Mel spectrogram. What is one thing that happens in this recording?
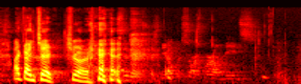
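A man laughs heartily into a headset microphone.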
